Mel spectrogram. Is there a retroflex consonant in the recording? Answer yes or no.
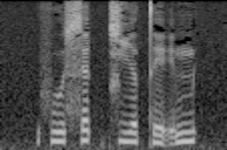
no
